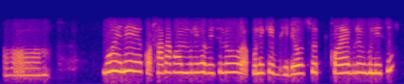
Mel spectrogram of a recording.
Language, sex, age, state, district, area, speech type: Assamese, female, 30-45, Assam, Dhemaji, rural, conversation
